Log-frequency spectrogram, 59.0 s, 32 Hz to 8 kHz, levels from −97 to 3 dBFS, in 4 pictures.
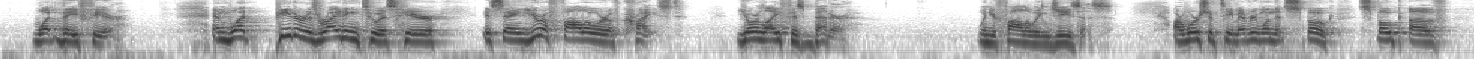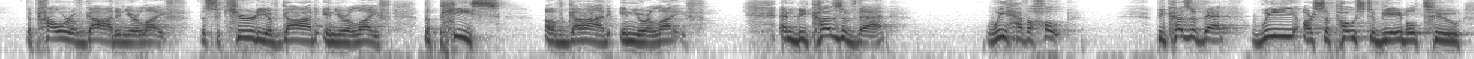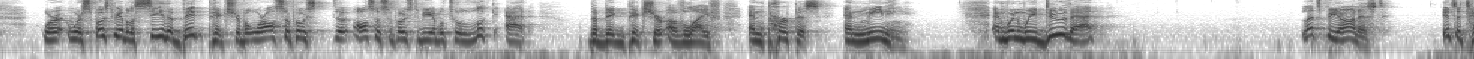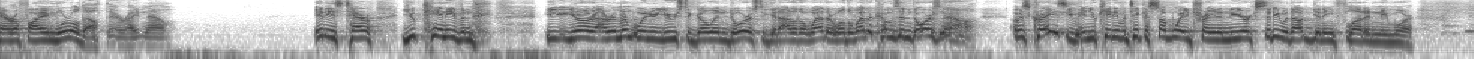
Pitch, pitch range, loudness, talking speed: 190 Hz, 165-220 Hz, -24 LUFS, 175 wpm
